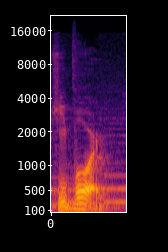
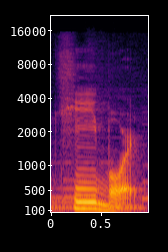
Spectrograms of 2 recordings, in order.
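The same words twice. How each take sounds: First: The stress is on the second syllable. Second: The stress is on the first syllable. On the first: The speaker calls it wrong. "we don't say keyboard" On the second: The speaker calls it right. "In most compound nouns, the word stress is on the first noun"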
